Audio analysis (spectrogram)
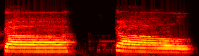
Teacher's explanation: our english language however notice that i don't say girl okay i don't release it like a light l which you would find before a vowel in words like light lucky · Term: dark l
